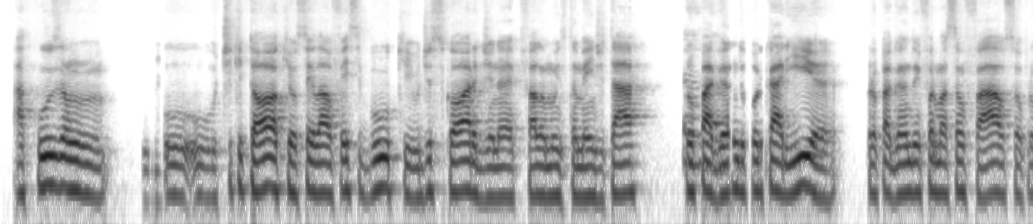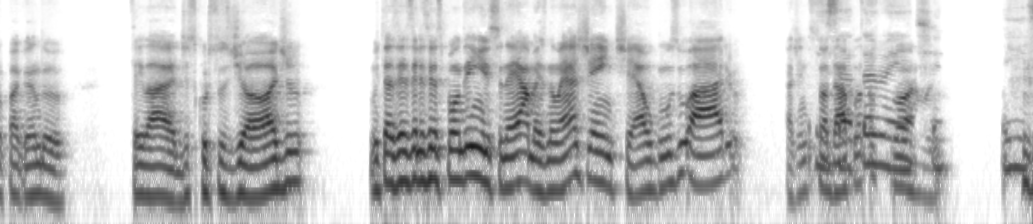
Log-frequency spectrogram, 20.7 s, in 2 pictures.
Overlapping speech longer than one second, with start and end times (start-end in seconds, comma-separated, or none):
18.4-19.7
